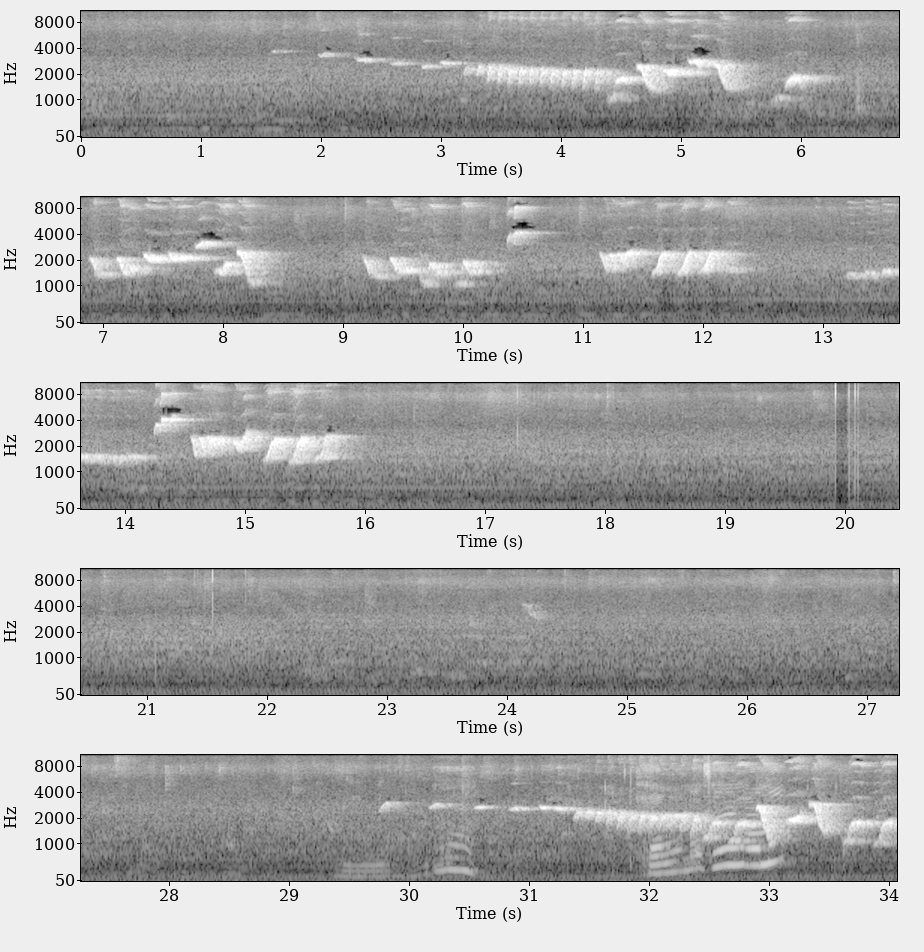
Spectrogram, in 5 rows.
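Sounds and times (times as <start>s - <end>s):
songbird singing trills: 1.6s - 6.3s, 6.9s - 8.6s, 9.2s - 12.4s, 13.2s - 16.0s, 29.4s - 34.0s.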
